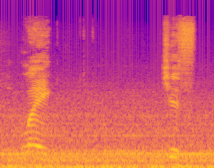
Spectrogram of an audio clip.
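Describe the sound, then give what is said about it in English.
Steady low rumble of road noise from inside a moving Kia Optima with a busted-up windshield and a dented fender, droning continuously throughout, with brief bursts of a voice breaking in over it. “As you can tell, I'm in the Kia Optima with all the road noise, my busted up windshield, the dented fender.”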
